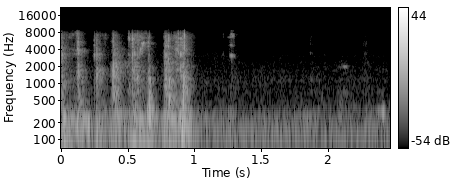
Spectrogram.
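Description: A tarot deck being shuffled by hand: a quick run of card flicks and clicks that stops about a second in.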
